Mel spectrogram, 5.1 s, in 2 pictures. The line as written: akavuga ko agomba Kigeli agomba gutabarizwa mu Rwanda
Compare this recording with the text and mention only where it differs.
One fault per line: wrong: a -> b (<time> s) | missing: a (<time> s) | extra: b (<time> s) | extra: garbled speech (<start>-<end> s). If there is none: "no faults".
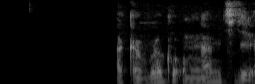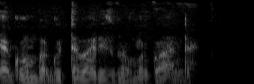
wrong: agomba -> umwami (1.9 s)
